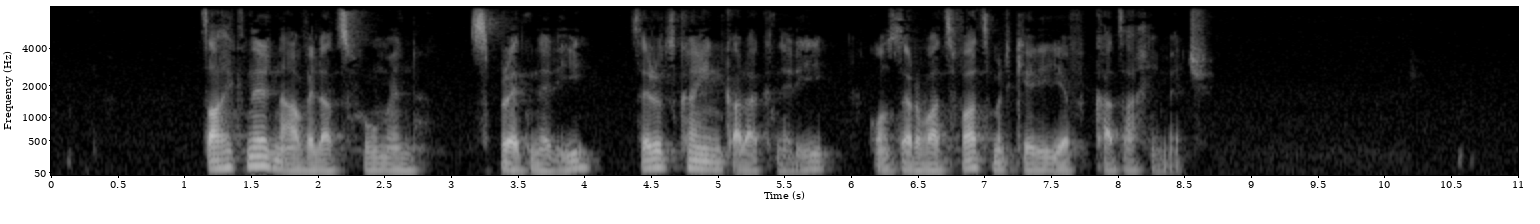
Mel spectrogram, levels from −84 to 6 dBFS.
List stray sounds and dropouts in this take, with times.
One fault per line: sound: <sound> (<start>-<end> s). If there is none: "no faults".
no faults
